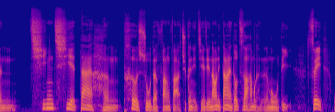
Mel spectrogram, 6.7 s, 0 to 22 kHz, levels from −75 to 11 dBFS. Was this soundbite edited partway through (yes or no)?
yes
